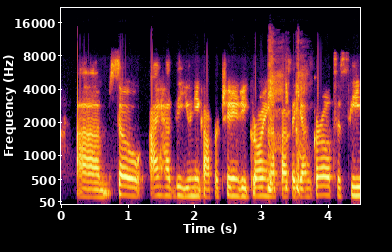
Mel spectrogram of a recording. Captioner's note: coughs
